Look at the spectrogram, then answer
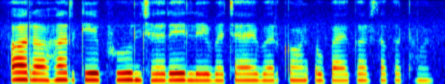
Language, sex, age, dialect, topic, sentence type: Chhattisgarhi, female, 56-60, Northern/Bhandar, agriculture, question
